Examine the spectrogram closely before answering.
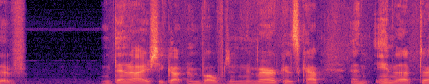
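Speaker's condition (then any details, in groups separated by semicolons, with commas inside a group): Multiple sclerosis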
